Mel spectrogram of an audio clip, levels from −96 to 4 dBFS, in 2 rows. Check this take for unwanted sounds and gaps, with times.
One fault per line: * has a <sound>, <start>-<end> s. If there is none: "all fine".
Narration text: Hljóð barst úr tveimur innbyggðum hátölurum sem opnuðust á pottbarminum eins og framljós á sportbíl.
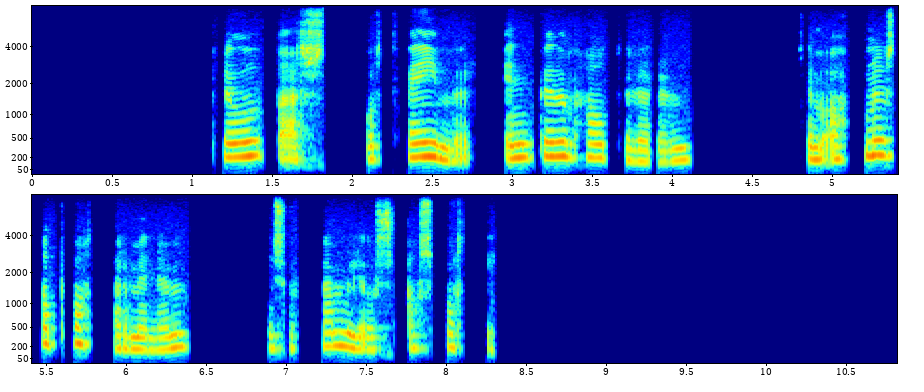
all fine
